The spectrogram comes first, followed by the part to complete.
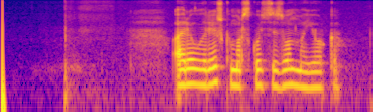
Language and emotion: Russian, neutral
